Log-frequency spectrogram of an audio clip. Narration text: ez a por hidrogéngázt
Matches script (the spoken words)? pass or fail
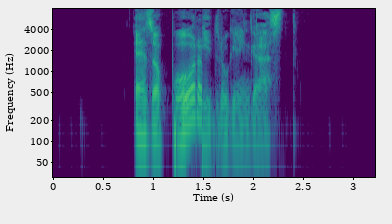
pass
